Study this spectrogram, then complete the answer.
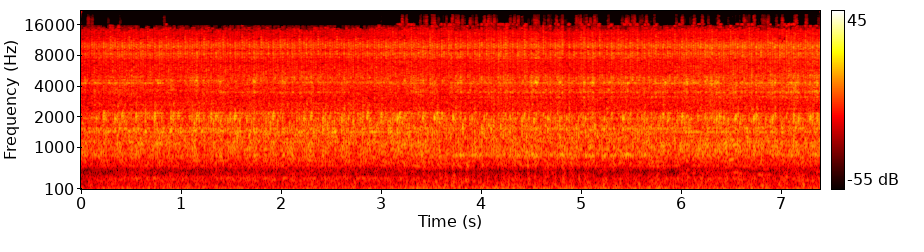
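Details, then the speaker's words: Warm 6.5 turbo diesel with 257,000 miles and some blow-by: a constant gritty grinding rasp over the idle clatter from the belt drive; a bad idler tensioner bearing is suspected, not confirmed. "Sounds like a bad idler bearing. You hear it grinding away? Yeah, something's making a bit of noise."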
